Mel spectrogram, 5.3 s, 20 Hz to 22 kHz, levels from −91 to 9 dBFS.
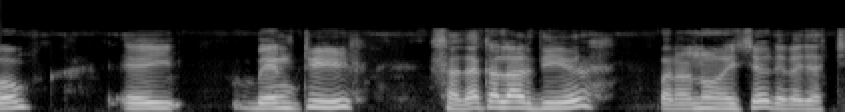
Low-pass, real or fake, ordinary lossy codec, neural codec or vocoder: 7.2 kHz; fake; none; codec, 16 kHz, 4 kbps, X-Codec, HuBERT features, trained on balanced general audio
